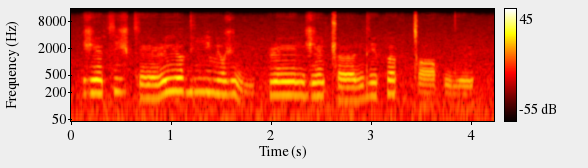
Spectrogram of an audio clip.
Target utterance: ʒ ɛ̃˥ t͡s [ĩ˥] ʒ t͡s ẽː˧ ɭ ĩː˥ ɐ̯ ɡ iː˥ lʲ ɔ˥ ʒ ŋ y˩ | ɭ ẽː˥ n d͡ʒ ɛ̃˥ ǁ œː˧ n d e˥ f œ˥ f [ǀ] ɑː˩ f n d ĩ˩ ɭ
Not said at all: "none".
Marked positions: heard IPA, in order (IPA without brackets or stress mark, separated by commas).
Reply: i˥, ǀ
